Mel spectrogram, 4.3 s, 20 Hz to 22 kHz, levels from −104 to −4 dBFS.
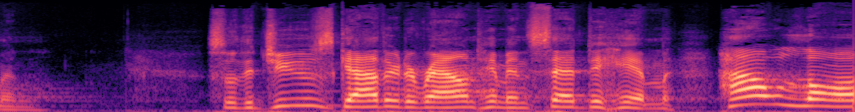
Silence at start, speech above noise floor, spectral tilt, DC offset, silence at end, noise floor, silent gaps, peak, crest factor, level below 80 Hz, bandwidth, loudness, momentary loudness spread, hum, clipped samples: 0 s; 39 dB; -3 dB/octave; under 0.1%; 0 s; -58 dBFS; none; 0 dBFS; 20 dB; -50 dBFS; 19 kHz; -19 LUFS; 15 LU; none; under 0.1%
